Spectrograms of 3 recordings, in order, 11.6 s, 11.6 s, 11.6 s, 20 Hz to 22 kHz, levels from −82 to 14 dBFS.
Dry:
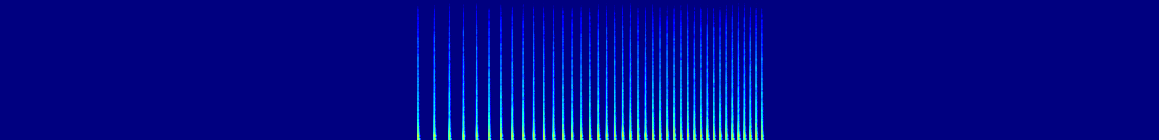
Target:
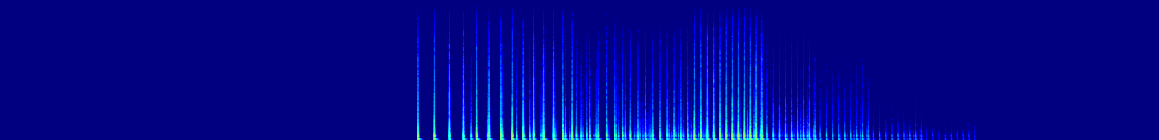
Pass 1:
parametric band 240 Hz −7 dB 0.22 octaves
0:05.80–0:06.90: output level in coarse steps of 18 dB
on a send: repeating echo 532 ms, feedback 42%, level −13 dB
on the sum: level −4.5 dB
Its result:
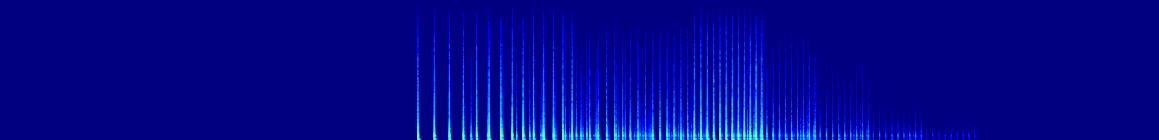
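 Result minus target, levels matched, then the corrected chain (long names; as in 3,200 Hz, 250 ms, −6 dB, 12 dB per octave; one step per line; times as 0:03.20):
250 Hz band −3.5 dB
parametric band 240 Hz +4.5 dB 0.22 octaves
0:05.80–0:06.90: output level in coarse steps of 18 dB
on a send: repeating echo 532 ms, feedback 42%, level −13 dB
on the sum: level −4.5 dB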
